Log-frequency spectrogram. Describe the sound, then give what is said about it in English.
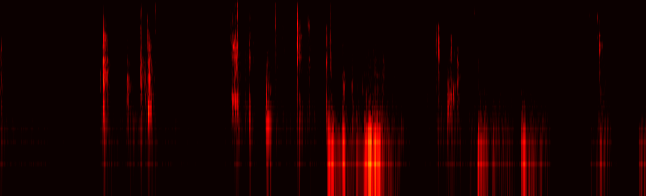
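Someone drinks water: a run of wet mouth clicks, slurps and squishy swallowing gulps spread across several seconds, with quiet pauses between and no talking. “I'm gonna drink some water”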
